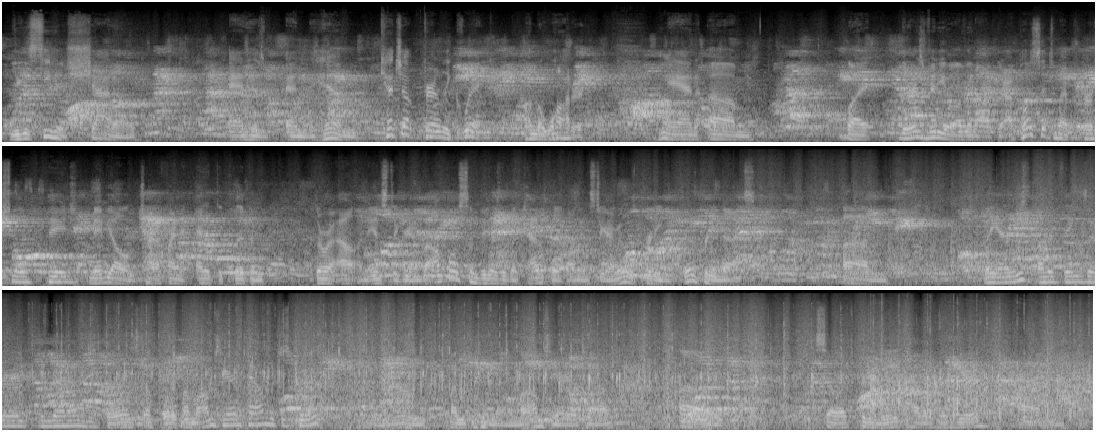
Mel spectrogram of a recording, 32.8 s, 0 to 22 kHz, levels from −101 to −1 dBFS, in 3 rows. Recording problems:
murmuring crowd; very loud; throughout; 3 dB above the speech

